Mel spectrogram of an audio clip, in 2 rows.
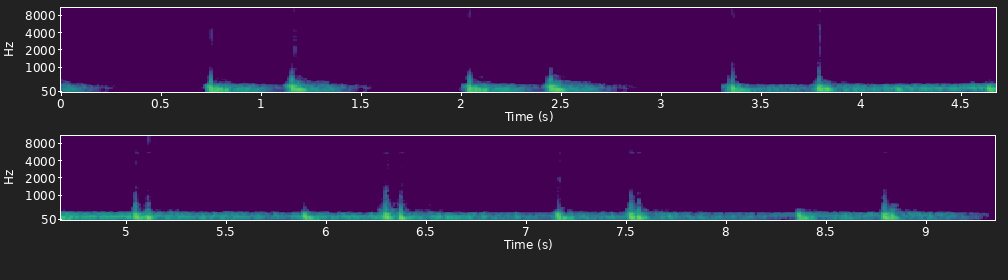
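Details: Normal heart sounds from a teaching lecture: slow, paired lub-dub at about 46 per minute over a low hum. S1 is tricuspid and mitral closure; S2 is aortic and pulmonary closure.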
